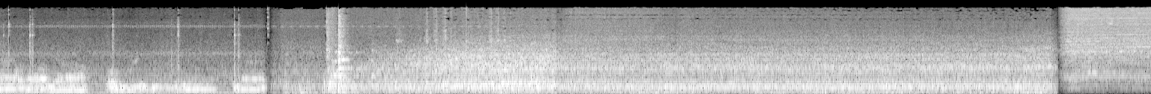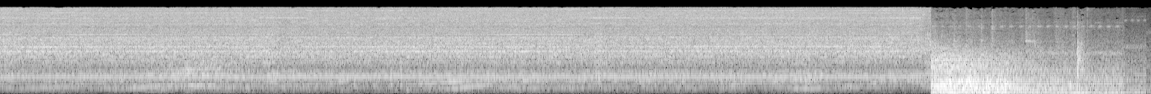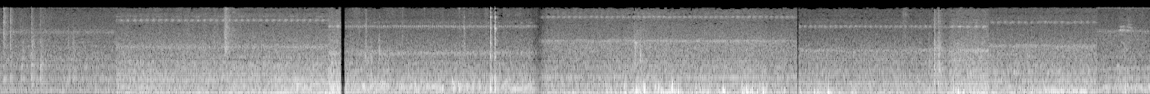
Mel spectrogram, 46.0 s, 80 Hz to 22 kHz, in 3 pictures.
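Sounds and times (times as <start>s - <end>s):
lathe whine: 4.7s - 30.6s.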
